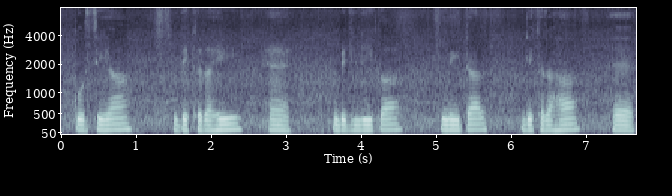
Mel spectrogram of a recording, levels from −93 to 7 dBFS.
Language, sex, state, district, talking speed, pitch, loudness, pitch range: Hindi, male, Uttar Pradesh, Jalaun, 80 wpm, 120 Hz, -16 LUFS, 115-125 Hz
